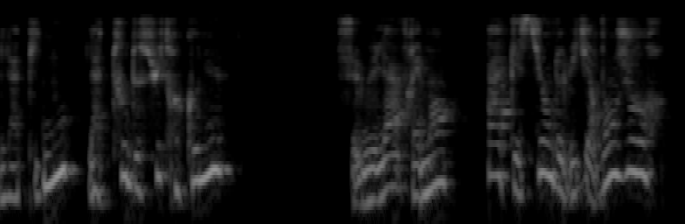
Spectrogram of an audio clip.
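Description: Slow, expressive woman reading a children's story. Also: fairly low pitch. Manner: expressive, unhurried. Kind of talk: children's story read aloud. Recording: roomy, slightly dull recording.

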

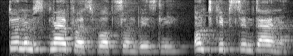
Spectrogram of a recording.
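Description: A woman reading aloud and voicing a cold, menacing male teacher who speaks flatly. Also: fairly high pitch, measured pace, natural voice. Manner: flat, threatening.

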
